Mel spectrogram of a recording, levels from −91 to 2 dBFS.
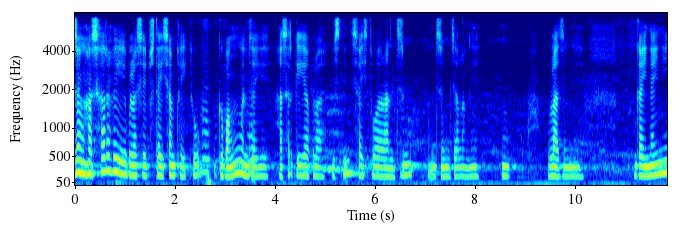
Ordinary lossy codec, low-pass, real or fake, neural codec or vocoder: none; 7.2 kHz; real; none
